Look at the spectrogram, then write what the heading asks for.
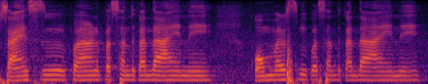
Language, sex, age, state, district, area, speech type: Sindhi, female, 45-60, Madhya Pradesh, Katni, rural, spontaneous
